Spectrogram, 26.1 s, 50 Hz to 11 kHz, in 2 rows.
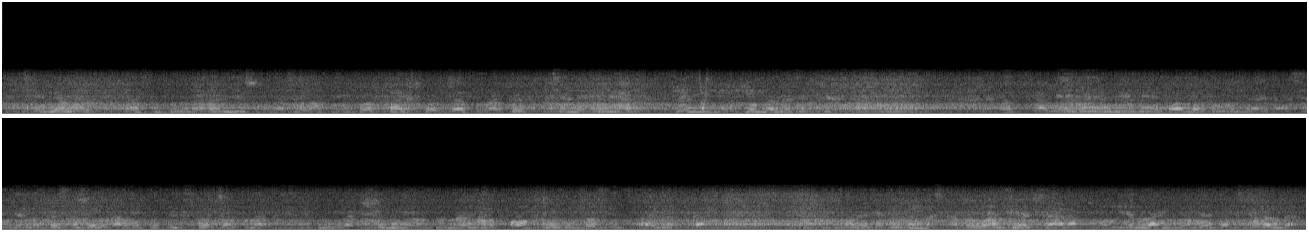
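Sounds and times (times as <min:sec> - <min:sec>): radio speech: 0:00.0 - 0:20.5, 0:21.3 - 0:26.0
static hiss: 0:00.0 - 0:26.0.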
